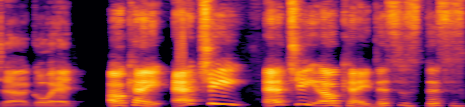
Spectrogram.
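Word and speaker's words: ecchi: everybody today all right edgy is basically it's the letter h edgy is how they say h in japanese it's hentai hentai means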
